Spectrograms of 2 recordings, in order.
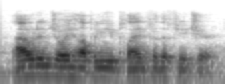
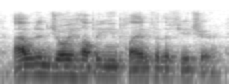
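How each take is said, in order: Both takes have the same delivery.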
